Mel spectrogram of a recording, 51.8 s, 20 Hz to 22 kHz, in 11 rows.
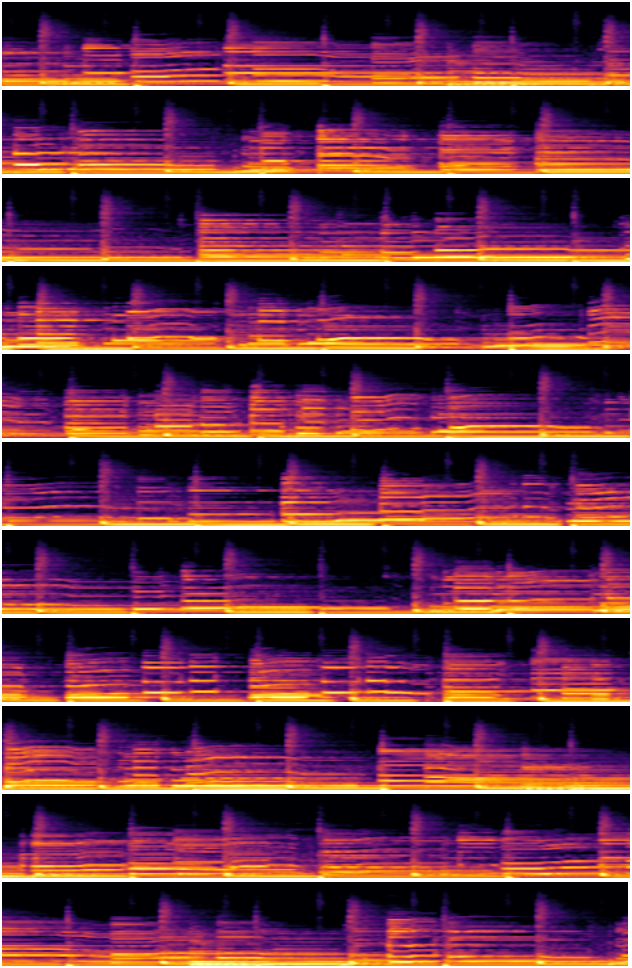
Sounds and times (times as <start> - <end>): Bass guitar: 0.0 - 51.7
Steel guitar, slide guitar: 0.0 - 51.7.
